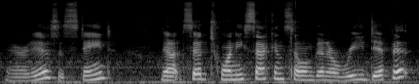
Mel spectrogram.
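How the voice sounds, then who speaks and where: A woman's voice: mid-range voice, animated, moderate pace, darkish tone. Woman, lab instructor, hands-on demo, chatty, faint room hiss. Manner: chatty, thinks aloud while working. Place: teaching lab.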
